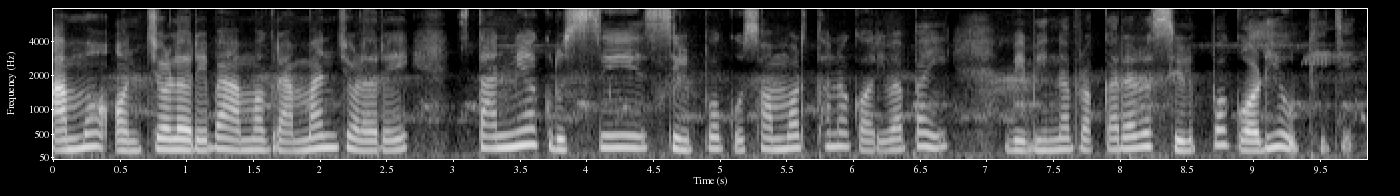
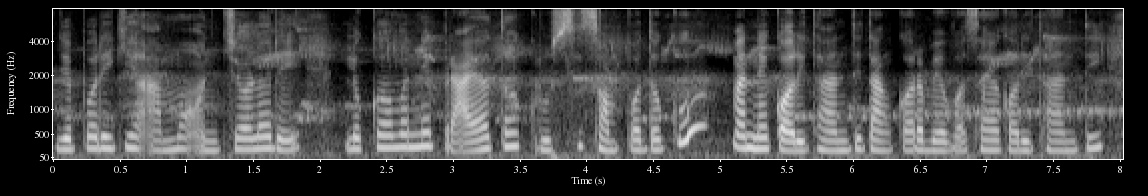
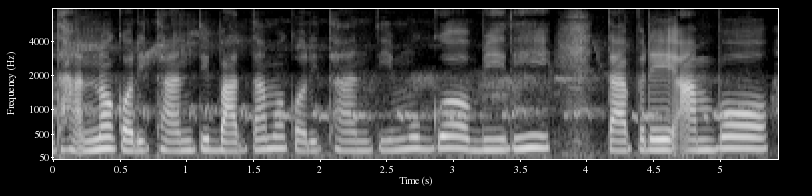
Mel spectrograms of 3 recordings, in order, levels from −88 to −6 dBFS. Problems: constant background noise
